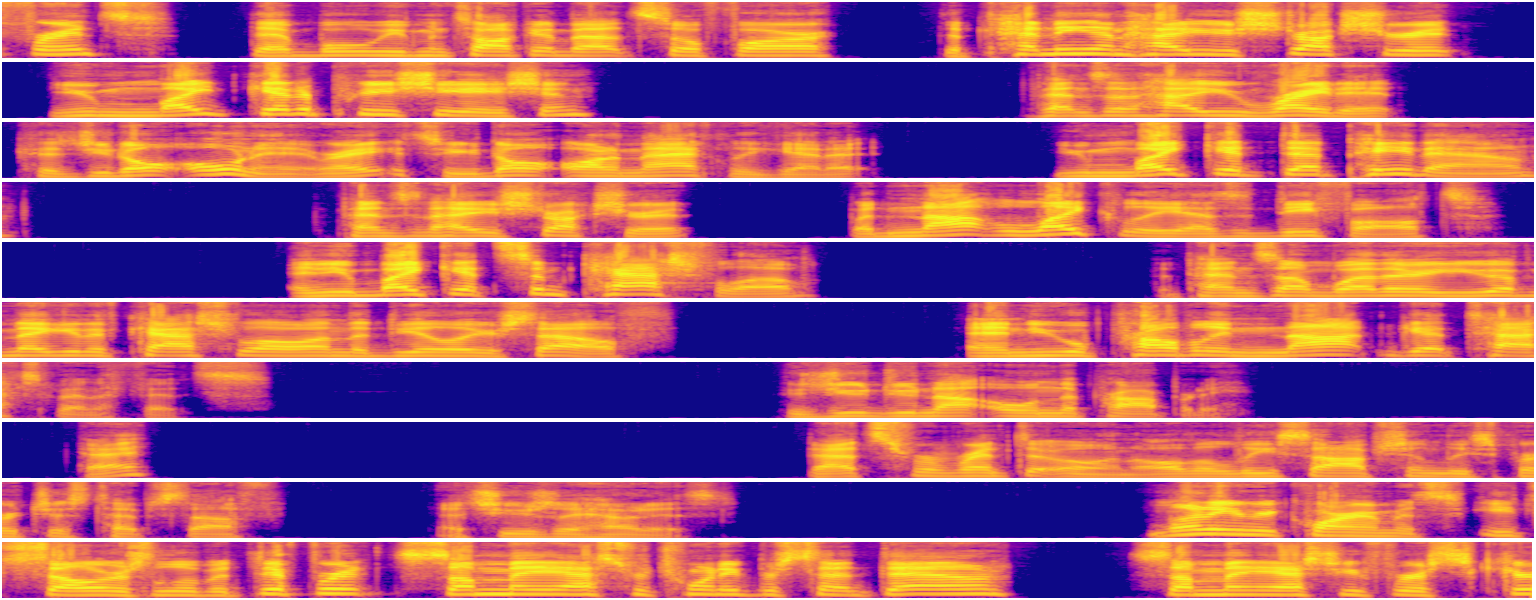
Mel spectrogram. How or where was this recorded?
live audience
